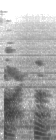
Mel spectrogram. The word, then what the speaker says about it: Fi: Or Fi. I think it's pronounced Fi. I remember it being pronounced Fee. Well, I always said Fee, but in Hyrule Warriors Legends, they say Fi.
